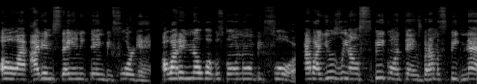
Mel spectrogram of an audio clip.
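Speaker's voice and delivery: normal talking voice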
